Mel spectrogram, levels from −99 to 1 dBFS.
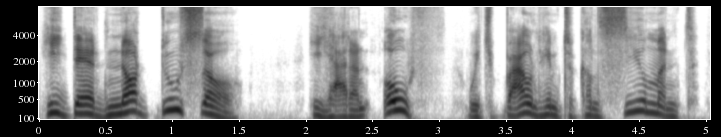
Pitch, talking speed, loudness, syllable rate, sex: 155 Hz, 165 wpm, -19 LUFS, 4.0 syllables/s, male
